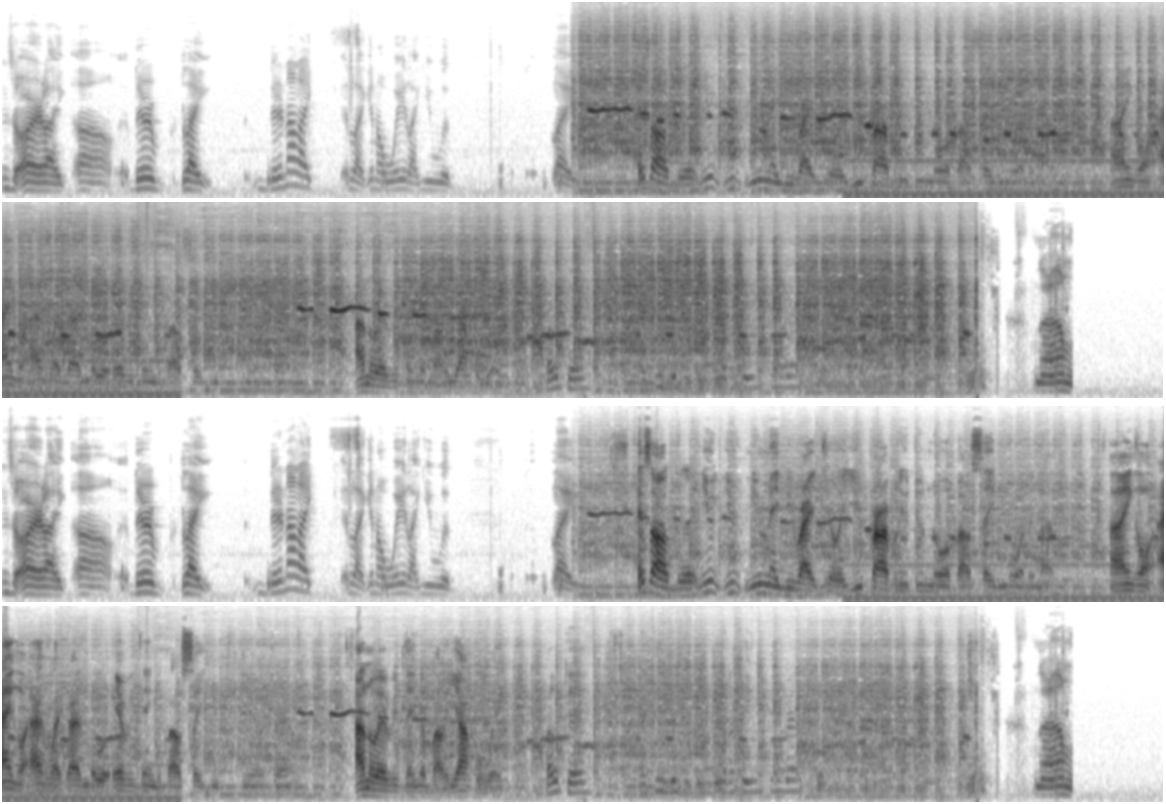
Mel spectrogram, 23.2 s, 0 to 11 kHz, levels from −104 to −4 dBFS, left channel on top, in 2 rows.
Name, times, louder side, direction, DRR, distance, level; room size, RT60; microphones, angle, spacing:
voice 1, 0.0-2.1 2.5-3.1 3.4-4.5 5.5-5.9 11.9-12.1 12.6-12.7 17.1-17.5 18.0-19.7, right 3 dB, 50° right, 2.3 m, -48 dB
sound 1, 5.7-21.4, left 9 dB, 35° left, 0.4 m, -36 dB
voice 2, 6.1-10.6 11.1-14.6 15.1-16.6 19.8-19.9 21.3-21.4, right 8 dB, 90° right, 0.7 m, -35 dB
sound 2, 8.4-13.4, left 3 dB, 80° left, 1.2 m, -49 dB
sound 3, 11.6-18.0, left 9 dB, 60° left, 4.1 m, -60 dB
voice 3, 21.2-22.3, left 1 dB, 5° left, 3.2 m, -44 dB
head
